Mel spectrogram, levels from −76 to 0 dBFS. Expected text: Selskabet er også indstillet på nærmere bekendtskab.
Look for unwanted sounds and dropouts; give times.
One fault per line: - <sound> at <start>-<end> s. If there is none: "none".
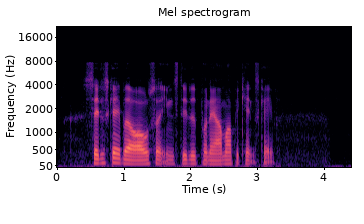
none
